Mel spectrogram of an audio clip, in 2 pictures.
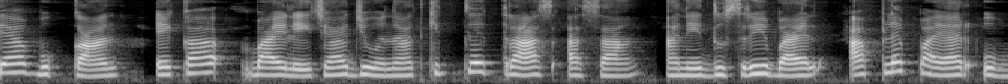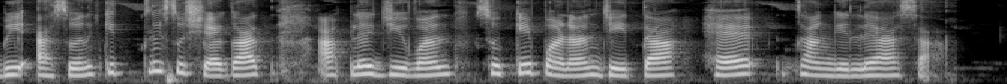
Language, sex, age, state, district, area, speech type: Goan Konkani, female, 18-30, Goa, Sanguem, rural, spontaneous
